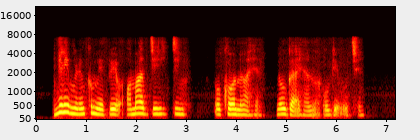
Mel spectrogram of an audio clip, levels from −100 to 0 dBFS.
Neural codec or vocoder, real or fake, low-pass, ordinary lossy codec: codec, 16 kHz in and 24 kHz out, 0.8 kbps, FocalCodec, streaming, 65536 codes; fake; 7.2 kHz; none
